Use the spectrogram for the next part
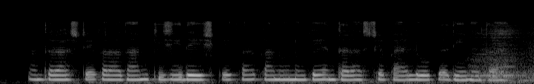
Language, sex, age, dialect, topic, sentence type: Hindi, female, 56-60, Hindustani Malvi Khadi Boli, banking, statement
